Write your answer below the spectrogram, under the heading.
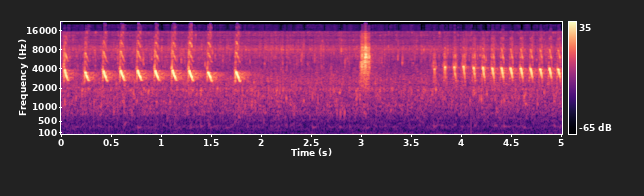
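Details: Grey-cheeked bulbul, a national champion singer in full song: a fast train of sharp, high chirps about six a second, a pause with one loud click, then a quicker run of thinner repeated chirps; a faint trickle in the background.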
